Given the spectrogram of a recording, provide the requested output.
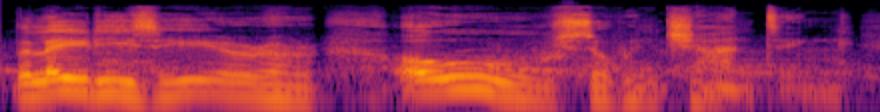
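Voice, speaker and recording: A man's voice: medium pitch, very animated, slow pace, darkish tone. A man playing a courteous, merry old gent. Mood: cheerful. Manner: genteel, courteous and chuckling. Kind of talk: audio drama acting. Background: music.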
